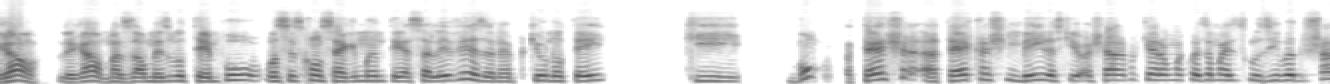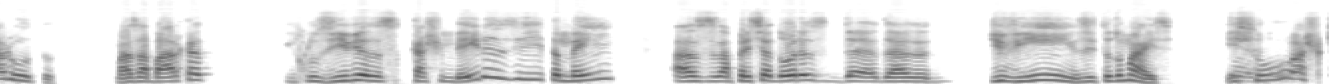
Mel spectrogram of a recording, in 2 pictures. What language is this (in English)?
Portuguese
